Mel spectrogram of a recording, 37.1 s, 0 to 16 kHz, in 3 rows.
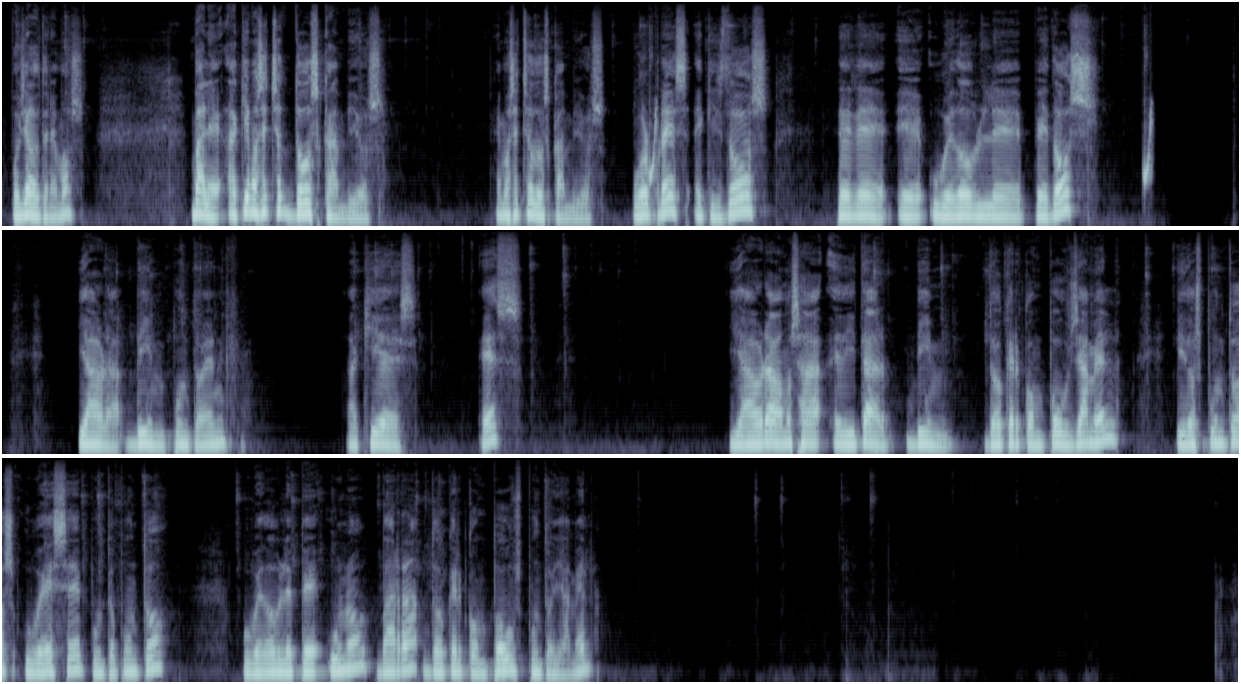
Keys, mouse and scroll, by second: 0.7 ctrl+c, 3.3-19.1 typing, 20.8-35.5 typing.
